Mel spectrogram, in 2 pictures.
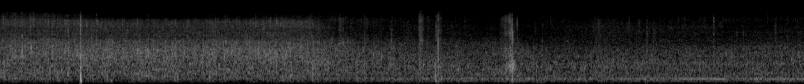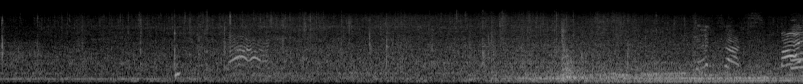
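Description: Creek water running over rocks, a soft steady rush that eases after about three seconds. A brief high chirp comes about ten seconds in, and voices come in near the end.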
